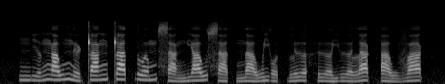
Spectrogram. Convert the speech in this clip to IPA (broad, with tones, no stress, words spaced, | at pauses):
ŋi˨˩˦ə̯ŋa˧˥wnɨ˨˩˨ ʈa˧˥ŋ ʈa˦˥t̚və˧˥m sa˨˩˨ŋja˧˥wsa˨˩t̚ na˨˩˦wjo˨˩t̚ lɨ˧ə̯hɨ˨˩ə̯jɨ˨˩ə̯ la˦˥k̚ʔa˨˩wva˦˥k̚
